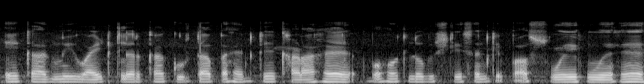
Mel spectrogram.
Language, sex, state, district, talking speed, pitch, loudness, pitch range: Hindi, male, Jharkhand, Palamu, 165 wpm, 120 Hz, -16 LUFS, 115-125 Hz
